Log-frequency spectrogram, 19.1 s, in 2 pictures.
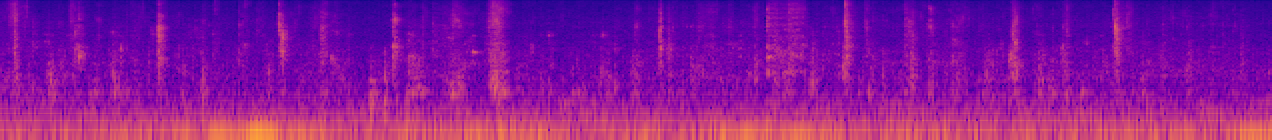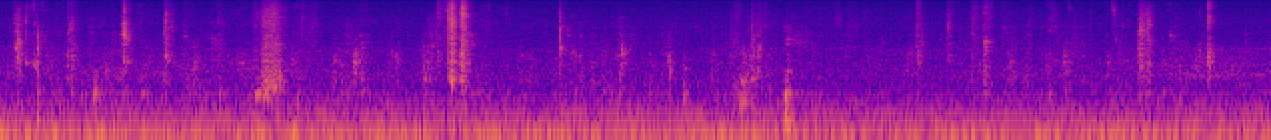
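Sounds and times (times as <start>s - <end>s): chewing noodles: 0.0s - 19.0s.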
